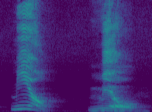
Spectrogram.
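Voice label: "miu4", Mandarin Chinese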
